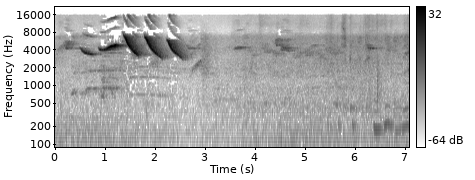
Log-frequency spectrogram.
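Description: Rufous-collared sparrow song: a couple of thin high whistles, then three loud, sweet downslurred notes, followed by faint background chirps.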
